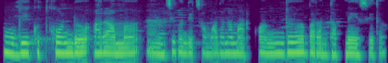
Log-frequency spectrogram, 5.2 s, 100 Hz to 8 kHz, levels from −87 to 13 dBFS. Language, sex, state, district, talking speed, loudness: Kannada, female, Karnataka, Belgaum, 115 wpm, -17 LUFS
